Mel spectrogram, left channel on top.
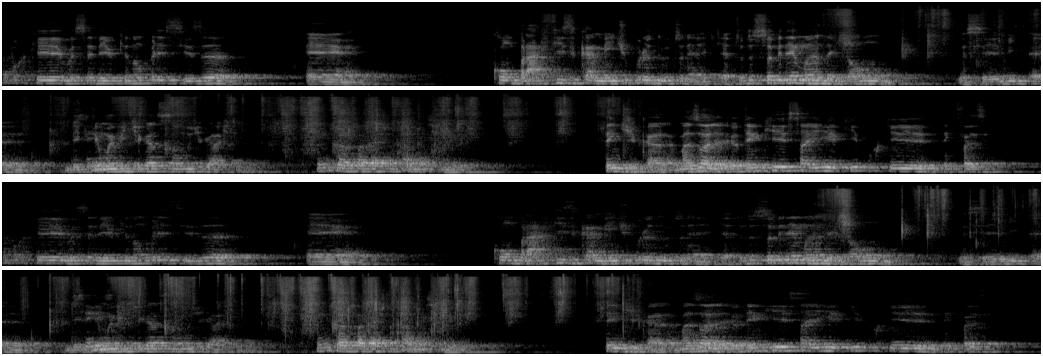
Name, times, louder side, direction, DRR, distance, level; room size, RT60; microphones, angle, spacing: voice 1, 0.0-2.4 3.0-3.6 4.9-8.9 9.5-10.7 11.0-12.9 16.4-20.2, left 2 dB, 55° left, 5 dB, 0.4 m, -31 dB
sound 1, 8.1-8.5 9.0-11.2 11.4-16.9, right 7 dB, 45° right, 0.4 m, -41 dB
voice 2, 11.1-11.6 13.4-15.0, equal, 75° right, 2 dB, 0.7 m, -31 dB
5.8 x 2.1 x 3.5 m, 1.2 s
head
